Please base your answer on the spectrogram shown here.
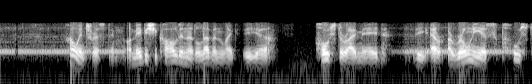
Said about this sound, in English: You can hear that? Can you hear that? That is the phone ringing to Eileen and me stalling.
